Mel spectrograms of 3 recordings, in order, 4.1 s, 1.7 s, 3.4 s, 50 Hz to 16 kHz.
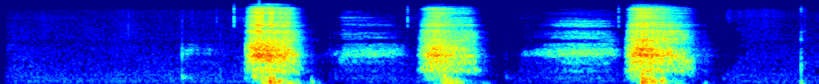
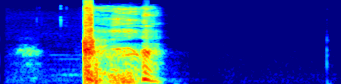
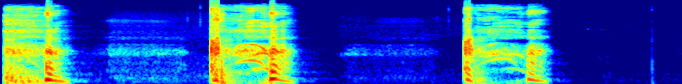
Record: {
  "exhalation_length": "4.1 s",
  "exhalation_amplitude": 31431,
  "exhalation_signal_mean_std_ratio": 0.32,
  "cough_length": "1.7 s",
  "cough_amplitude": 32768,
  "cough_signal_mean_std_ratio": 0.28,
  "three_cough_length": "3.4 s",
  "three_cough_amplitude": 32768,
  "three_cough_signal_mean_std_ratio": 0.34,
  "survey_phase": "beta (2021-08-13 to 2022-03-07)",
  "age": "45-64",
  "gender": "Female",
  "wearing_mask": "No",
  "symptom_none": true,
  "smoker_status": "Ex-smoker",
  "respiratory_condition_asthma": false,
  "respiratory_condition_other": false,
  "recruitment_source": "REACT",
  "submission_delay": "1 day",
  "covid_test_result": "Negative",
  "covid_test_method": "RT-qPCR",
  "influenza_a_test_result": "Negative",
  "influenza_b_test_result": "Negative"
}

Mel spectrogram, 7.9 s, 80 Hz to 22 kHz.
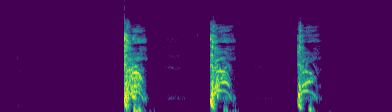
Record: {
  "three_cough_length": "7.9 s",
  "three_cough_amplitude": 32183,
  "three_cough_signal_mean_std_ratio": 0.26,
  "survey_phase": "beta (2021-08-13 to 2022-03-07)",
  "age": "45-64",
  "gender": "Female",
  "wearing_mask": "No",
  "symptom_runny_or_blocked_nose": true,
  "smoker_status": "Never smoked",
  "respiratory_condition_asthma": false,
  "respiratory_condition_other": false,
  "recruitment_source": "Test and Trace",
  "submission_delay": "2 days",
  "covid_test_result": "Positive",
  "covid_test_method": "RT-qPCR",
  "covid_ct_value": 22.7,
  "covid_ct_gene": "ORF1ab gene",
  "covid_ct_mean": 23.5,
  "covid_viral_load": "20000 copies/ml",
  "covid_viral_load_category": "Low viral load (10K-1M copies/ml)"
}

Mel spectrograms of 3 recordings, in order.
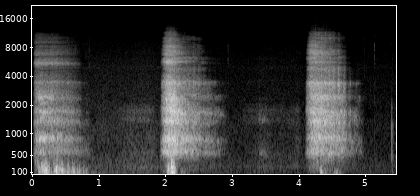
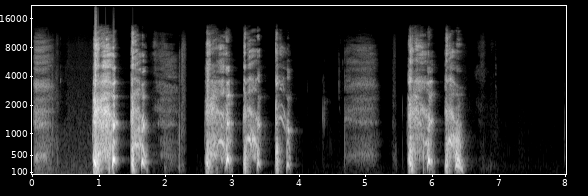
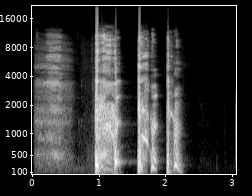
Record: {
  "exhalation_length": "5.5 s",
  "exhalation_amplitude": 24211,
  "exhalation_signal_mean_std_ratio": 0.38,
  "three_cough_length": "8.0 s",
  "three_cough_amplitude": 32768,
  "three_cough_signal_mean_std_ratio": 0.32,
  "cough_length": "3.1 s",
  "cough_amplitude": 32768,
  "cough_signal_mean_std_ratio": 0.39,
  "survey_phase": "beta (2021-08-13 to 2022-03-07)",
  "age": "18-44",
  "gender": "Male",
  "wearing_mask": "No",
  "symptom_cough_any": true,
  "smoker_status": "Prefer not to say",
  "respiratory_condition_asthma": true,
  "respiratory_condition_other": false,
  "recruitment_source": "Test and Trace",
  "submission_delay": "1 day",
  "covid_test_result": "Negative",
  "covid_test_method": "RT-qPCR"
}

